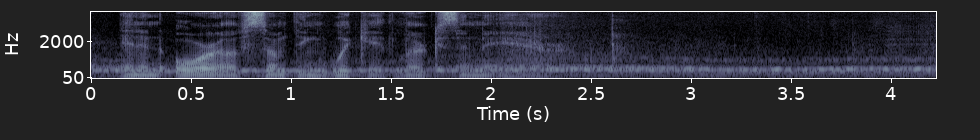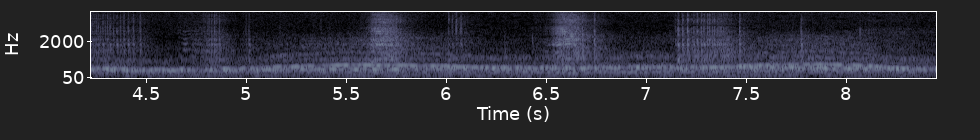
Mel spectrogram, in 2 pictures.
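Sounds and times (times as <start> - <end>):
late night wind whistling through the house shingles: 0.0 - 8.4
speech: 0.2 - 2.5
old wooden walls creaking: 3.9 - 8.4.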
